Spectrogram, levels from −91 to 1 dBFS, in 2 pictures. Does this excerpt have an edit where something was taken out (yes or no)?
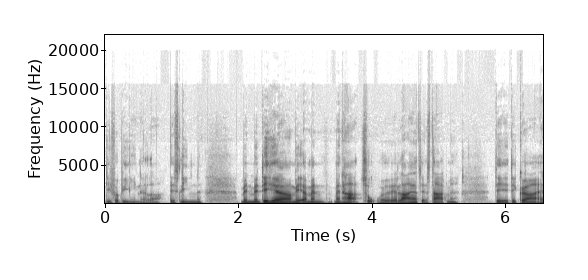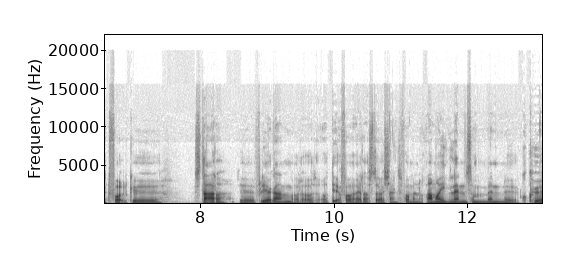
no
